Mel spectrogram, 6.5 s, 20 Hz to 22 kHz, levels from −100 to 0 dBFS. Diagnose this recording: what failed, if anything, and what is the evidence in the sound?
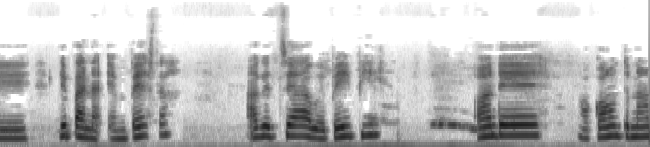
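No failure is audible at any stage here.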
